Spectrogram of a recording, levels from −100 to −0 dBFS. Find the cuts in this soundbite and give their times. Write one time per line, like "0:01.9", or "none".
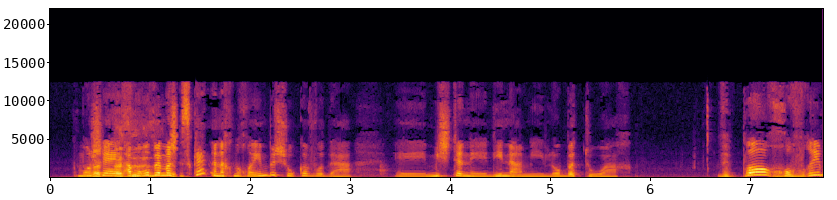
0:01.2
